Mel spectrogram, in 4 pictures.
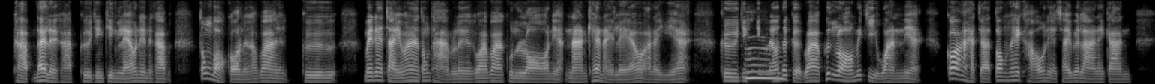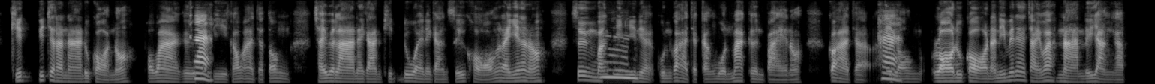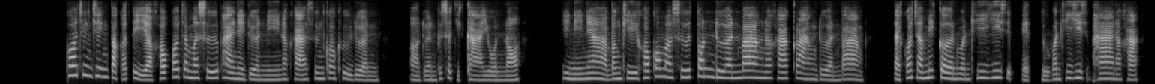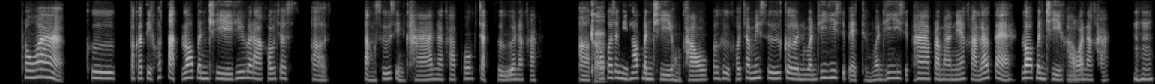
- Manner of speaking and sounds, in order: none
- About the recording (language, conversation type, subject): Thai, advice, ฉันควรรับมือกับการคิดลบซ้ำ ๆ ที่ทำลายความมั่นใจในตัวเองอย่างไร?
